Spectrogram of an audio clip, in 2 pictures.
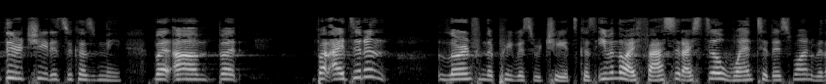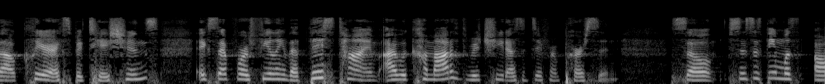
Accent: Poland; moved away; I grew up in Poland

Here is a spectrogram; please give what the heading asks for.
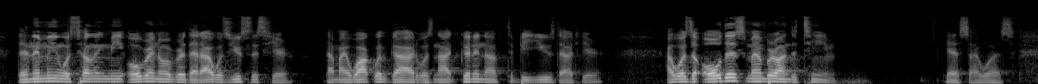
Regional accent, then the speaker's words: Los Angeles, California, United States; my hometown of Los Angeles

